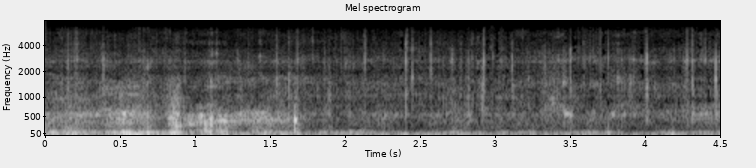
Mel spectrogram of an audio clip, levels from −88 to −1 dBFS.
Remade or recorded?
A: remade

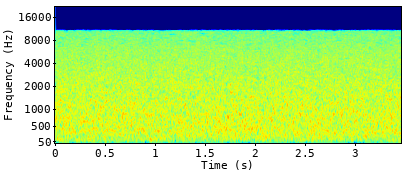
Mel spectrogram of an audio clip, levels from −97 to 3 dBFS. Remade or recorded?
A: recorded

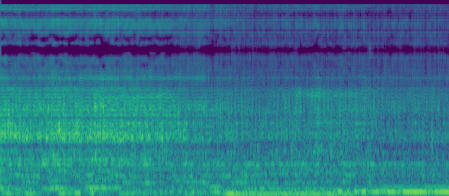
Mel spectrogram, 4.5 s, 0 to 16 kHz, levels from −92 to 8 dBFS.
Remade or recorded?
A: remade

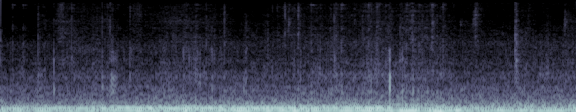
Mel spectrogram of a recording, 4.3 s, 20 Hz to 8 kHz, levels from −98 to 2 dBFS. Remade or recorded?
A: remade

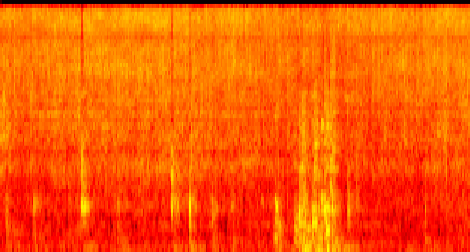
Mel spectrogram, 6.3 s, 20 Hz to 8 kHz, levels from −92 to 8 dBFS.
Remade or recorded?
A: remade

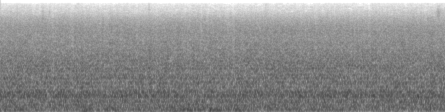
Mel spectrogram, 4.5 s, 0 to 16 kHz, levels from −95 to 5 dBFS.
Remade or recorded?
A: remade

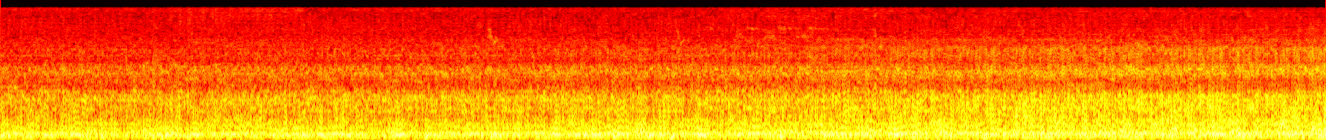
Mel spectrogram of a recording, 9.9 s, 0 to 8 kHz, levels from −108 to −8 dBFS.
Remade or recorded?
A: remade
